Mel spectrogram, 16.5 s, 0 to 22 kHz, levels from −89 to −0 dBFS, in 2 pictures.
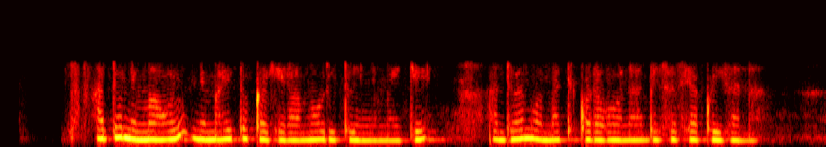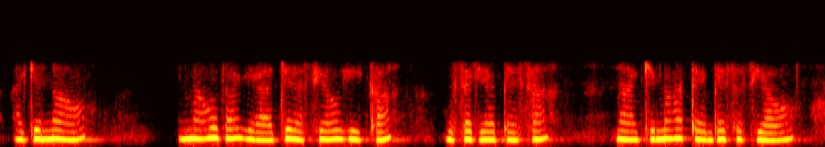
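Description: From start to end the speech carries plainly audible G.729 codec damage. Each 10 ms frame is rebuilt from a vocal tract filter, a pitch predictor and a few pulses, which fits an 8 kbit/s G.729A stream. Nothing above 3.8 kHz survives, and the result sounds rough and synthetic.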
